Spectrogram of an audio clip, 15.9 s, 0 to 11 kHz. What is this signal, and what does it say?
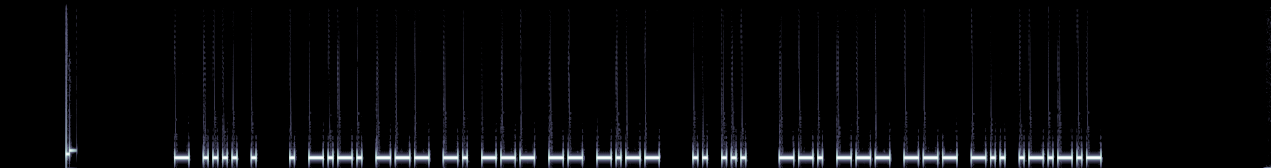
Morse code, heard as a keyed tone, about 20 wpm, 700 Hz. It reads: THE ECONOMY IS GOOD.
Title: Sentences from Top 1000 Words - Review Part 3 - 20wpm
